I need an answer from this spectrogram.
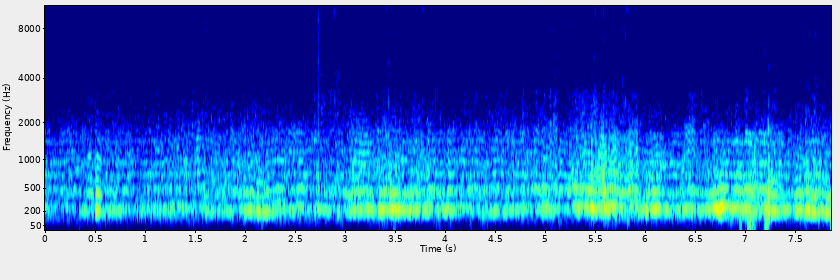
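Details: Honey bees inside their hive, a steady dense hum centred low with harmonic bands stacked above, swelling gently in loudness with brief louder pulses as individual bees pass close.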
